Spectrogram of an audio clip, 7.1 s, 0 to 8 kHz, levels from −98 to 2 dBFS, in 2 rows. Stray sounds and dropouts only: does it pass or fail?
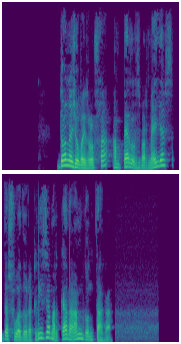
pass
